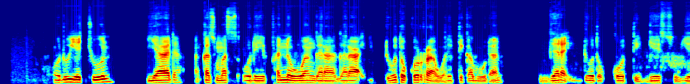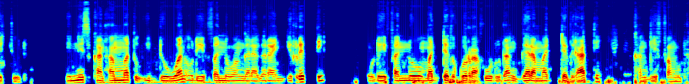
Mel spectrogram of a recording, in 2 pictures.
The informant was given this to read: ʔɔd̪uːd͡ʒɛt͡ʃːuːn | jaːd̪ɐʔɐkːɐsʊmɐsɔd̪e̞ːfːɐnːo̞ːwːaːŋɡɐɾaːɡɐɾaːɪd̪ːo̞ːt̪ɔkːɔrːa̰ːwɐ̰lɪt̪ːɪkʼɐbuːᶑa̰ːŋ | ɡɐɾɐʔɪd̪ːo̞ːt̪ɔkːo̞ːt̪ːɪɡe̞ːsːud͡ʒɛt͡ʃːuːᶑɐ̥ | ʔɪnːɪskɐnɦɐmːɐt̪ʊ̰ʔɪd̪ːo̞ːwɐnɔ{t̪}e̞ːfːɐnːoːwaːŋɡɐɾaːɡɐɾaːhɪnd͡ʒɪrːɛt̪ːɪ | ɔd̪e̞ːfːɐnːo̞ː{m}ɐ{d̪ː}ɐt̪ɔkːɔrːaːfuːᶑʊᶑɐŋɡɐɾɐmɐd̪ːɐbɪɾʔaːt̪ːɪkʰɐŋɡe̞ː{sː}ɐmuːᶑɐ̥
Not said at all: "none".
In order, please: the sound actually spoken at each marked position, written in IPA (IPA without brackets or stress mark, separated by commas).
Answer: d̪, m, d̪ː, fː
